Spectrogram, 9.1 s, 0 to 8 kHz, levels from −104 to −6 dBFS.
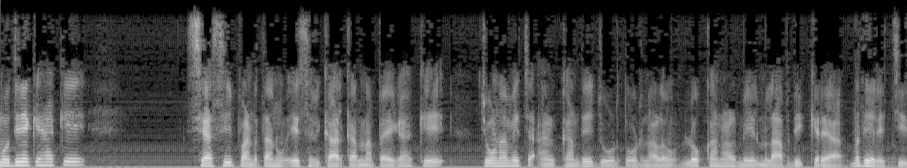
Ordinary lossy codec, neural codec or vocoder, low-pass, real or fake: Opus, 64 kbps; none; 7.2 kHz; real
